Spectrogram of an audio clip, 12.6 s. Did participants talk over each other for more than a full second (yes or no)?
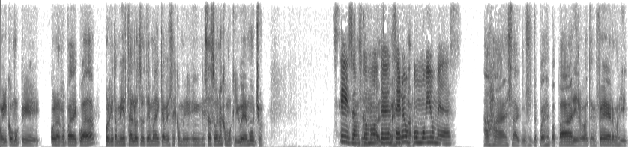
yes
